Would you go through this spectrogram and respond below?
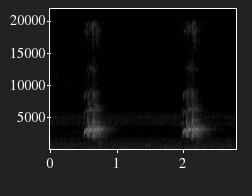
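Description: Leon, a pet parakeet, gives two short, bright chirps about a second and a half apart, close and clear against a quiet room.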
